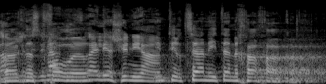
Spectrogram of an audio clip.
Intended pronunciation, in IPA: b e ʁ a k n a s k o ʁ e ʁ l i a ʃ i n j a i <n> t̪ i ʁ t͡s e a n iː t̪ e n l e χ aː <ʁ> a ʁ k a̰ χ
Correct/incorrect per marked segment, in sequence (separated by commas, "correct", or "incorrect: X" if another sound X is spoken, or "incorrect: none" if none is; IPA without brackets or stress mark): incorrect: m, incorrect: χ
